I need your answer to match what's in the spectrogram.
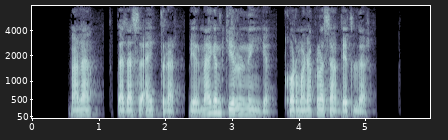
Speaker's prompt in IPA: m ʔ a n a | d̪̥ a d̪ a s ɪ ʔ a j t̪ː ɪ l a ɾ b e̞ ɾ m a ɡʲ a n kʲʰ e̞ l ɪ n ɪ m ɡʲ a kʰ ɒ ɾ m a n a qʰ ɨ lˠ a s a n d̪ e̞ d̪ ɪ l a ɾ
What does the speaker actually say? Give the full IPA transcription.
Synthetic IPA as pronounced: m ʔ a n a | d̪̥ a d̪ a s ɪ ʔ a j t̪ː ɪ l a ɾ b e̞ ɾ m a ɡʲ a n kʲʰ e̞ l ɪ n ɪ ŋ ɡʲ a kʰ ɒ ɾ m a n a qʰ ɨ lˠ a s a n d̪ e̞ d̪ ɪ l a ɾ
